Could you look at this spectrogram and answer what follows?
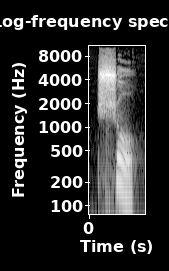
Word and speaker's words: chaud: Chaud, final D not pronounced, and then when you combine this C and H, you get the SH sound, A and U, O, chaud.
